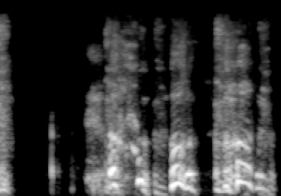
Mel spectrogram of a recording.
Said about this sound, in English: So hold on. That coughing sound, hold on.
